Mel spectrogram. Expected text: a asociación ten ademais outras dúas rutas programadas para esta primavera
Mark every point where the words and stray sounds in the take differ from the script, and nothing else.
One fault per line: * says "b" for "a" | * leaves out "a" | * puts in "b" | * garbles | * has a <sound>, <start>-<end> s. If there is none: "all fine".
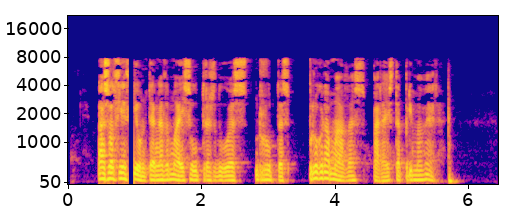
* has a dropout, 0.9-1.0 s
